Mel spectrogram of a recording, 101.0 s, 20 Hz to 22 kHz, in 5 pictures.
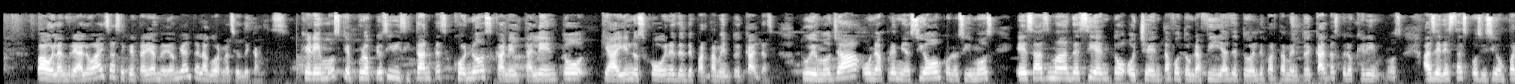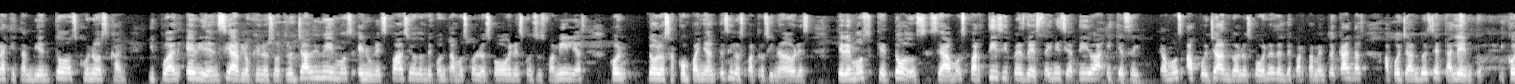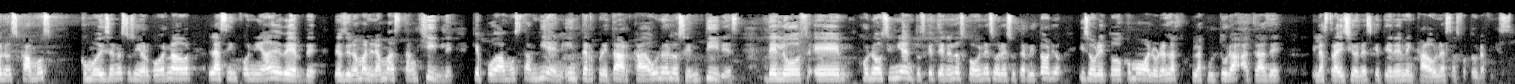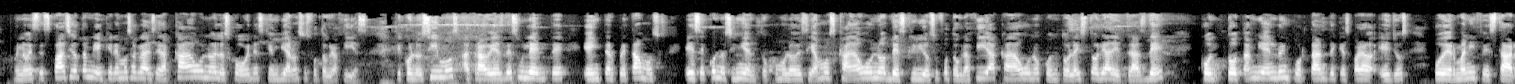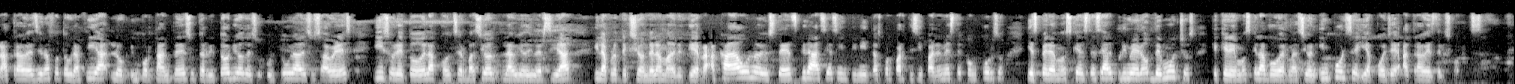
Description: Paola Andrea Loaiza Cruz, secretaria de Medio Ambiente de Caldas
Paola-Loaiza-secretaria-.mp3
